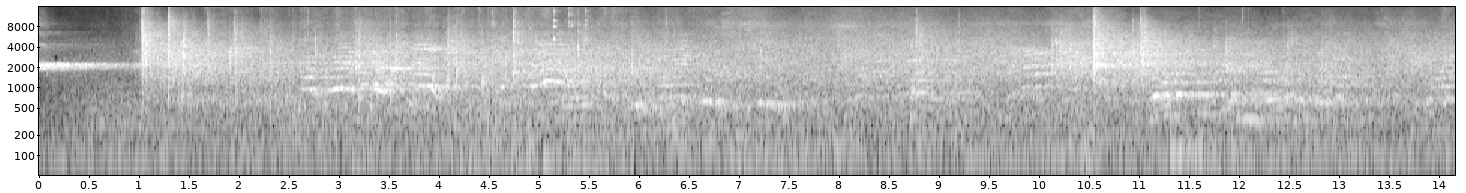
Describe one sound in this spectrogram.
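Young spectators shout and cheer nearby in an echoing rink.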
